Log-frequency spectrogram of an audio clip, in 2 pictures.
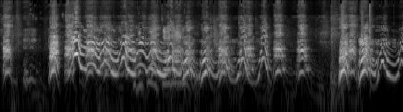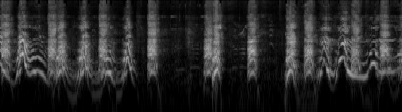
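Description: A dog barks and yelps over and over close by, mixing sharp barks with whining, howl-like cries in uneven bursts and short pauses.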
